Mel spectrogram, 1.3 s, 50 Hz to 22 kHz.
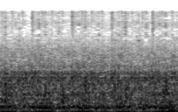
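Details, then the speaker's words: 1986 BMW 528e, long-stored, after replacing coolant temperature sensor, hoses, thermostat, O2 sensor, fuel pressure regulator, oil, intake boot and cleaning idle air control valve: steady low idle with slight uneven lope, not fully smooth; mild rough idle. "thing still sounds like Lopes a little like it doesn't run as smooth as my Corvette for example but I mean it's at least running now"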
